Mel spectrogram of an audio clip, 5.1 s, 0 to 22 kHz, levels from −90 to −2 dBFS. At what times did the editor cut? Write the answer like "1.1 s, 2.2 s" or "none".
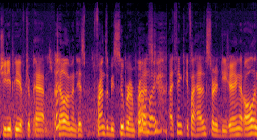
1.1 s, 3.3 s

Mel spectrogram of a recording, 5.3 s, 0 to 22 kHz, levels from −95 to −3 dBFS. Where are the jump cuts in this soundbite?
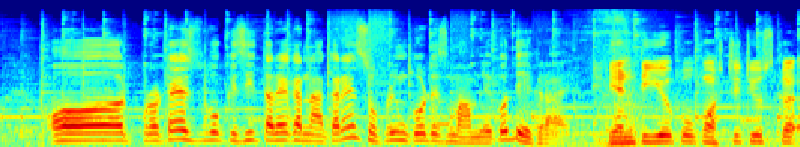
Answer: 3.9 s

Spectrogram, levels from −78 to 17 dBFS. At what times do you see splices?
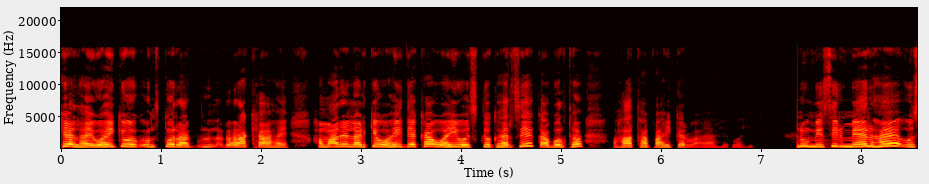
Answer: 7.4 s

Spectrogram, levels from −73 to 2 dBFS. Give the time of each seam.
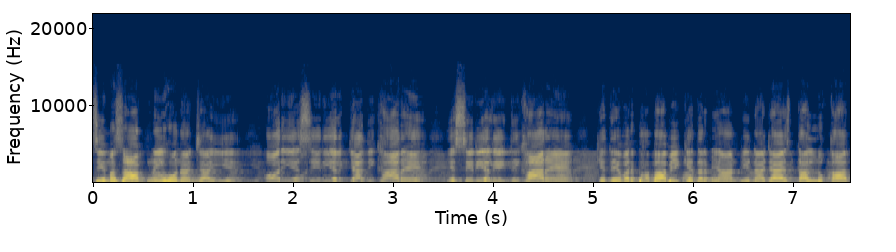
none

